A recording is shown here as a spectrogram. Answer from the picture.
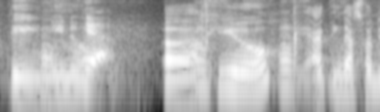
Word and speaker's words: gyro: you know yeah uh hero i think that's what it's called um um it's a greek like like a greek shaman basically yeah it's called g-y-r-o it's not pronounced gyro so you have things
